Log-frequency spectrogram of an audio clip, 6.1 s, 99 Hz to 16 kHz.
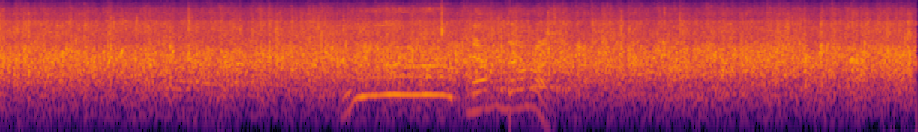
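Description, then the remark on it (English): A large crowd applauds steadily and loudly without letup, a dense wash of clapping, with a brief vocal shout or cheer rising over it midway, after Trump announces he will nominate Judge Brett Kavanaugh to the United States Supreme Court. “He got these guys to clap for like a solid 90 seconds.”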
